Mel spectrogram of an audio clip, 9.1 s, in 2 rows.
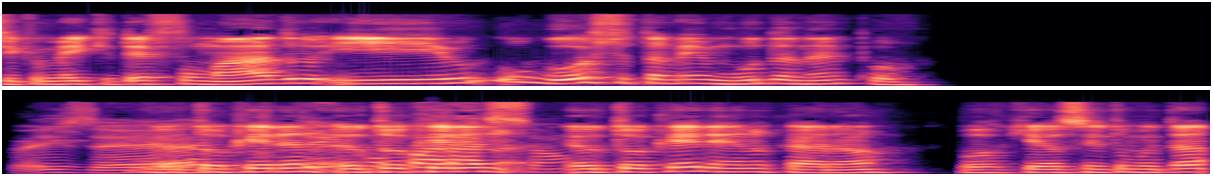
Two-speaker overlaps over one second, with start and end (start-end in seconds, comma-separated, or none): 5.0-6.8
